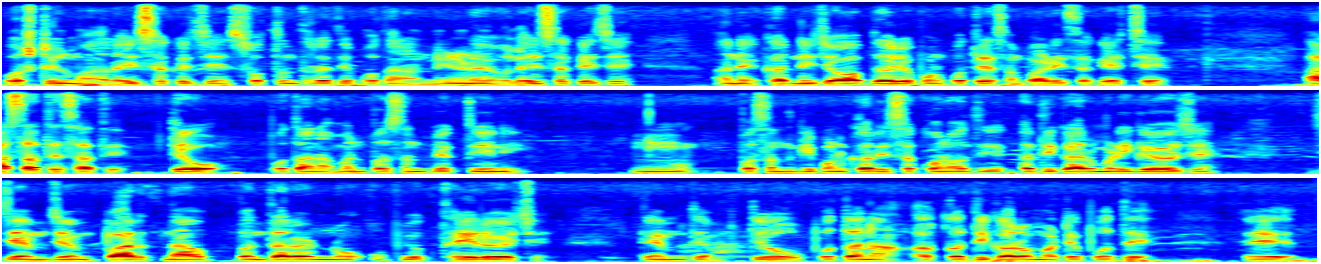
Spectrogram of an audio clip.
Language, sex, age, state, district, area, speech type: Gujarati, male, 60+, Gujarat, Morbi, rural, spontaneous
